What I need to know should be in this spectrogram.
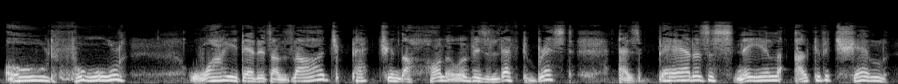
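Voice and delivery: high hobbit voice, privately scornful; Bilbo's inner thought. A narrator's reading. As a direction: think it to himself with contempt. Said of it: "what he thought inside was".

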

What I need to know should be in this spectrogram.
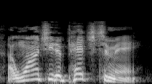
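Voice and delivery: high-pitched, indignant protest; mad yell. A narrator's reading. Batter protests an intentional walk, mad yell. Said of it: "he yelled".

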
